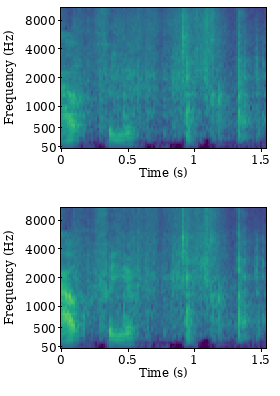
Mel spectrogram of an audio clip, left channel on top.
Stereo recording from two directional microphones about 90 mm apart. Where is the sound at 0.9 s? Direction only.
15° right (ahead or behind).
